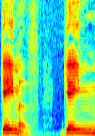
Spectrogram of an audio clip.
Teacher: Then you move on to a reduced word and that is the word of. So, actually you want to connect those two together. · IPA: ˈgeɪm əv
